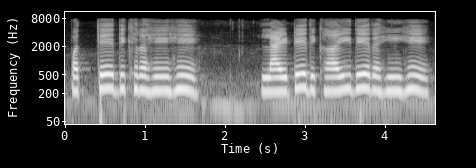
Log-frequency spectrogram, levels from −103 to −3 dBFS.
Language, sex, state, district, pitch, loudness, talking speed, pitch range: Hindi, female, Madhya Pradesh, Bhopal, 225 Hz, -14 LUFS, 115 wpm, 215-240 Hz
